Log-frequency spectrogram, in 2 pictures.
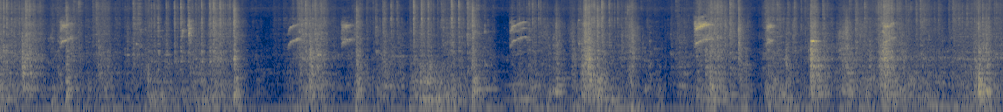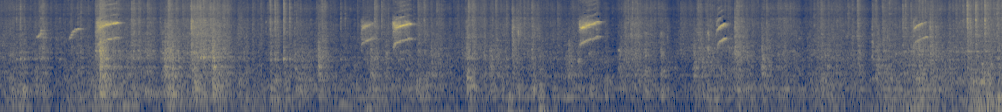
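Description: Caged canaries giving short, upward-sweeping call notes every second or two, amid wing flutters and rustling in the cages.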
